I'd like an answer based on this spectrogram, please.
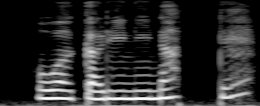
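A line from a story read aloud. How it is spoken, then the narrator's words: Woman laughing while speaking. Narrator (Japanese): その婦人は玄関でこう言いながら笑った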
